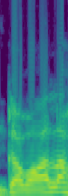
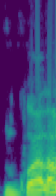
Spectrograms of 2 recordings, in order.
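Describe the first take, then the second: First: गवाला said with a full "a" after ग, ga-vaa-laa; wrong full-vowel reading. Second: ग्वाला said with ग्वा as one joined syllable, gwaa-laa; the right way, ग्वाला with a half ग joined to वा; correct conjunct reading. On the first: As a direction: split गवाला into three open syllables, ga-va-la. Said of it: "नहीं तो complete पढ़ा जाएगा". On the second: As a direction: glide ग straight into वा in ग्वाला, no vowel between. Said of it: "यहाँ पर ग्वा बनाएंगे". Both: Shown as a demonstration.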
